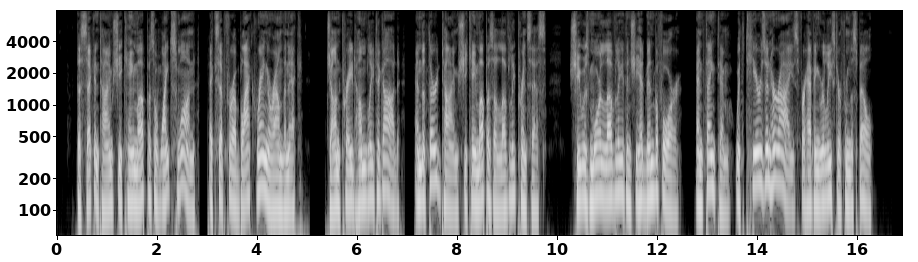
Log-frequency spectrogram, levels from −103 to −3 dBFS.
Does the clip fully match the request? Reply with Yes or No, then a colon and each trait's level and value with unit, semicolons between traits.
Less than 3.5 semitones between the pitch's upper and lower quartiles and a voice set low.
No: average, 3.8 semitones; low, 120 Hz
